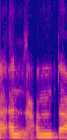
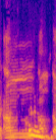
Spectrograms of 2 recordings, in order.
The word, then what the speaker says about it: أنعمت: আমতা আলাইহিম, এরকম হবে না যে আম আমতা হবে না, আন আমতা হবে। আমতা, أنعمت আমতা, আমতা আর আইনটা উচ্চারণ করতে হবে গলার মাঝখান থেকে, ঠিক আছে?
